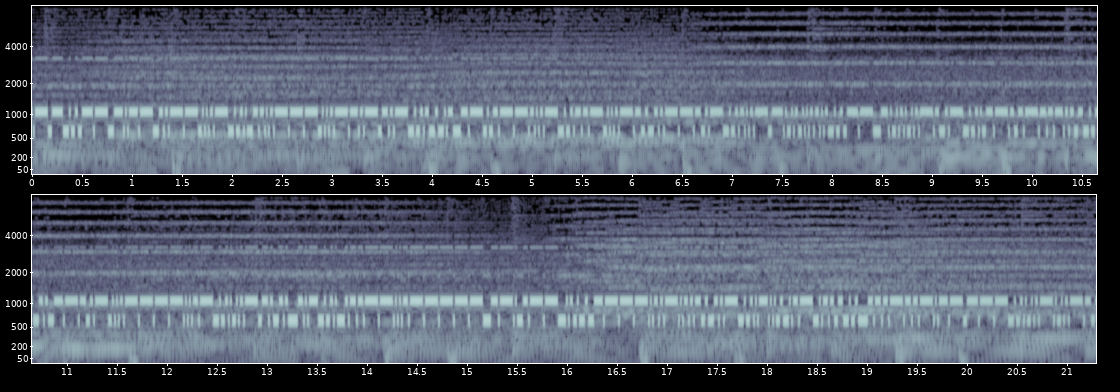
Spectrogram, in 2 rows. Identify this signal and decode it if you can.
RTTY (50 baud, 450 Hz shift), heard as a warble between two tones, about 860 Hz centre, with fading. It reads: … VMXNR ZJRKC AHOLJ QRUNU JVDRJ VODDA BWQKW NMURY DCNTX EQYOZ MFFUN XSHHW TQQXV …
